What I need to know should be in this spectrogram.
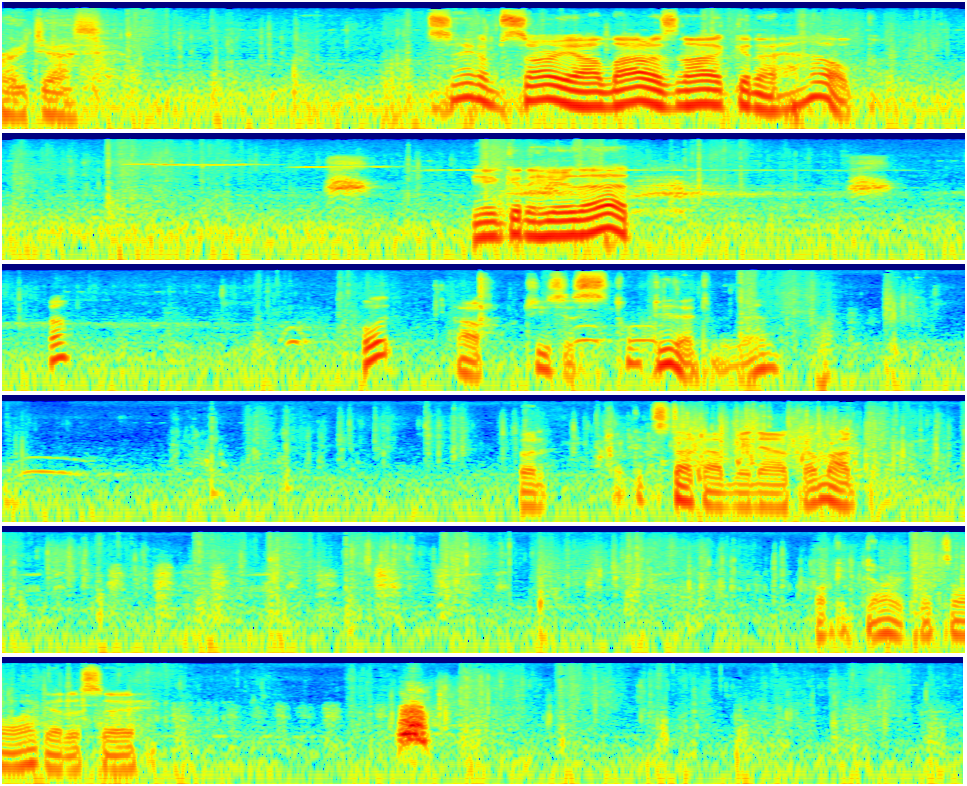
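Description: Footsteps crunch over dry leaves and twigs.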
